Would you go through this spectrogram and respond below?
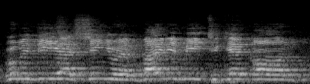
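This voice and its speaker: A man gives a rally speech in a very high, bright and forceful voice. He hammers his points with repetition and declamatory emphasis. The sound echoes heavily, picked up from far off. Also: flat delivery, measured pace, slight background noise. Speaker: rally speaker and radio host. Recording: echoey public address from far off.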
